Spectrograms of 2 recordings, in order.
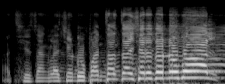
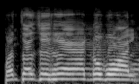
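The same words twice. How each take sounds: First: Commentator erupting at the umpire's signal; building no-ball call. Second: Even-pitched commentator's confirmation; repeated umpire call. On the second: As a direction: restate the call firmly without climbing in pitch. Repeats the call more evenly. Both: Real, not acted.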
